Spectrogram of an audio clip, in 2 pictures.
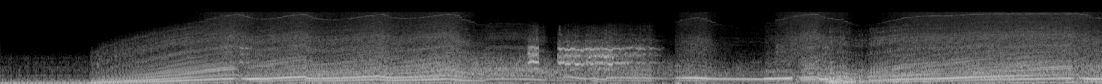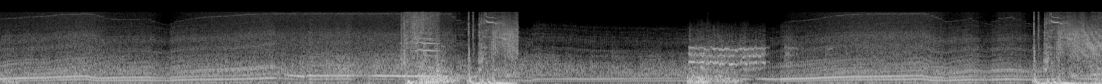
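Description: A car engine revs up and roars, rising and falling in pitch as gears shift.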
